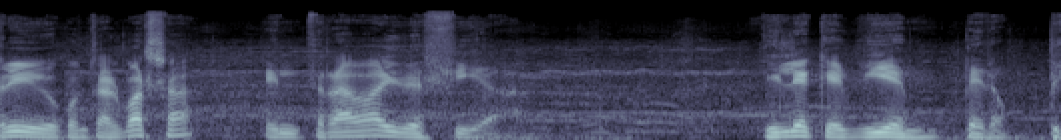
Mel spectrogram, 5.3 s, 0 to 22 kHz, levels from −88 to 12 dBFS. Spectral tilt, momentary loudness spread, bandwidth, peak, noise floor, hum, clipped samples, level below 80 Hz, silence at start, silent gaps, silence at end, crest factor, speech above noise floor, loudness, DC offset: -5.5 dB/octave; 22 LU; 15.5 kHz; -2 dBFS; -41 dBFS; none; under 0.1%; -48 dBFS; 0 s; none; 0 s; 20 dB; 21 dB; -21 LUFS; under 0.1%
